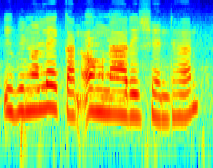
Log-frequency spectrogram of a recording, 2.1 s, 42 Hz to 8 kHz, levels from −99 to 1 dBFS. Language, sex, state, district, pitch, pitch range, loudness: Chakma, female, Tripura, Dhalai, 235 Hz, 215-250 Hz, -15 LUFS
